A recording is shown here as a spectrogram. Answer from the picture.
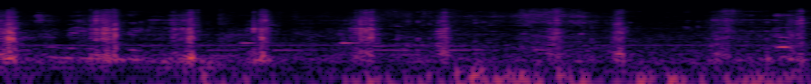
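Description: Doritos tortilla chips being chewed with the mouth close to the microphone: irregular crisp crunches, several a second.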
